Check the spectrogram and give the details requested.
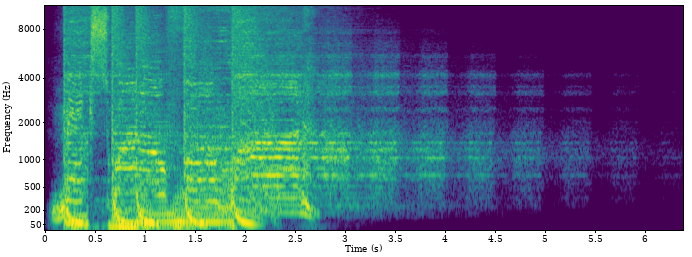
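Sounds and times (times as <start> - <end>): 
rapid fire music loop: 0.1 - 2.8.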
